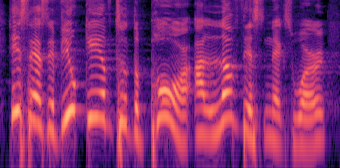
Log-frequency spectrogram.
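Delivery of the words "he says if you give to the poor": preaching cry. Acted.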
